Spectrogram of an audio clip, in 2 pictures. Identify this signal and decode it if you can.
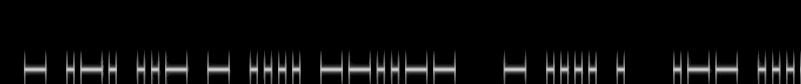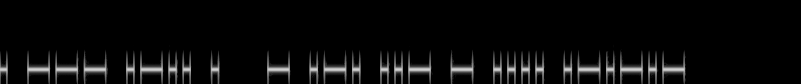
Morse code, heard as a keyed tone, about 17 wpm, 700 Hz. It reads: TRUTH, THE WHOLE TRUTH.
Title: Sentences from Top 800 Words 17wpm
